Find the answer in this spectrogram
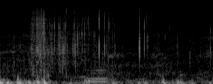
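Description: Wind rumbling on a handheld phone's microphone outdoors, with a brief rustle of handling about half a second in and a few light clicks; a voice says a short 'No' about a second in.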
